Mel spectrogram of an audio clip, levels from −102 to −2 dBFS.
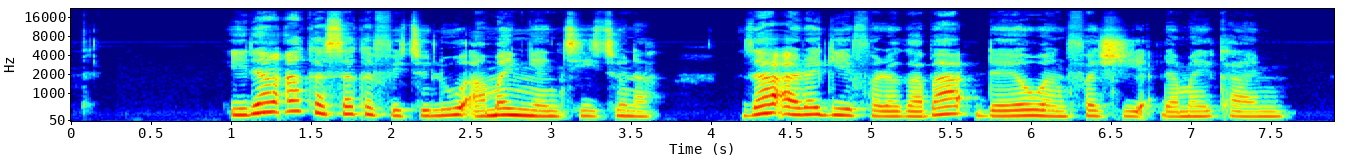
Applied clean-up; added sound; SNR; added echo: none; none; none; none.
